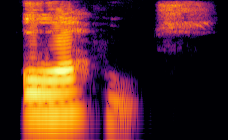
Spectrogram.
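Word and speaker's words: Aarhus: is the double a the double a is pronounced like the danish vowel so for example the lovely city you're in is not called ahus it's or whose and another danish city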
